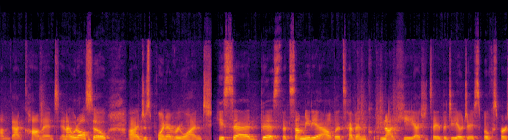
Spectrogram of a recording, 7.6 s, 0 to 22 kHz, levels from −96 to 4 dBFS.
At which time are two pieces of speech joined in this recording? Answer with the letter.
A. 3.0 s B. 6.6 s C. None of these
A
